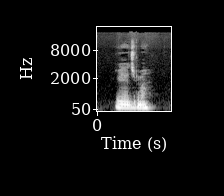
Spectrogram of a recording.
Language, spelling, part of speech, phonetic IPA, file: Polish, wiedźma, noun, [ˈvʲjɛ̇d͡ʑma], LL-Q809 (pol)-wiedźma.wav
